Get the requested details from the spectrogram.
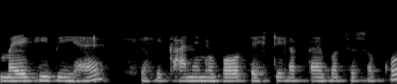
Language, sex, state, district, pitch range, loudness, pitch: Hindi, female, Bihar, Purnia, 165-170 Hz, -27 LUFS, 165 Hz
